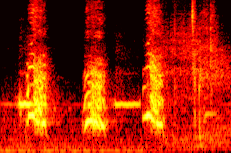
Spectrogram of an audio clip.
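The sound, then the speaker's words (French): A small dog, Laika, the Soviet space dog, barks three times in quick succession, sharp, followed by a fainter yelp; no voices are heard. “Leica, la petite chienne qui mourra dans l'espace.”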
